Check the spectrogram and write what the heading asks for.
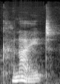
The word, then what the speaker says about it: knight: Another example is the KN combination. We no longer say knife or knight. We've lost the k sound at the beginning.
